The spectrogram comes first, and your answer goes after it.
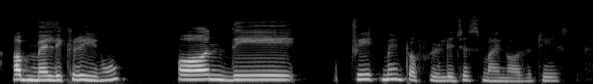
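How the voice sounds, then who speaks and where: In a dry, close recording with no echo and a quiet background, a woman speaks at a medium pitch with a dark, mellow tone and ordinary pitch variation. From Pakistan. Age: 90s. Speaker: retired high court judge. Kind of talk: interview answer.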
